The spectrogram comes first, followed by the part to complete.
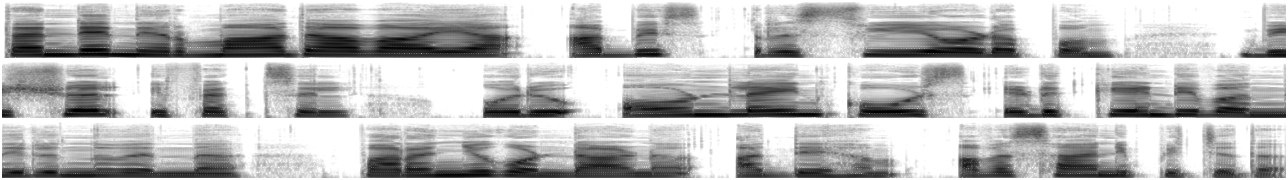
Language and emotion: Malayalam, neutral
